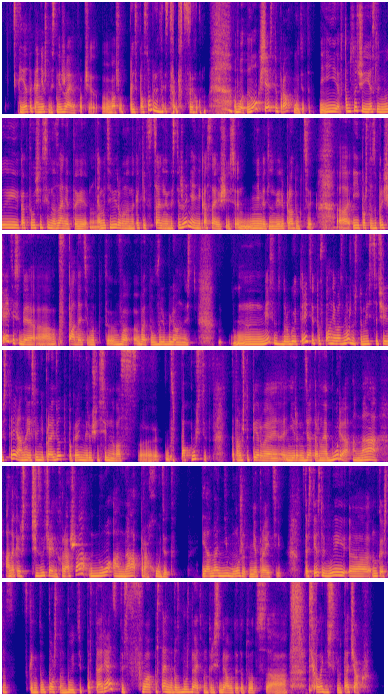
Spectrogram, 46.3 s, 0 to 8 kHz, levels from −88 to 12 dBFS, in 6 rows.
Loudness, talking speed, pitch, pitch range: -16 LUFS, 140 wpm, 175 Hz, 165-195 Hz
